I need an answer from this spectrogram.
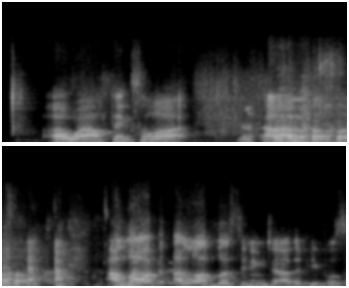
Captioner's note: group laughs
